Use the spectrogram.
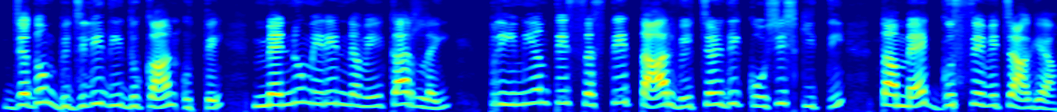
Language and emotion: Punjabi, angry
